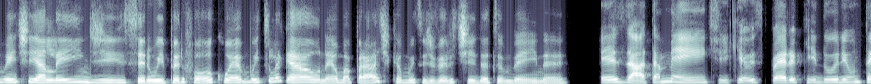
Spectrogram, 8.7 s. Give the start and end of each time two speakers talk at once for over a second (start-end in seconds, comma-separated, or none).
none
